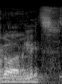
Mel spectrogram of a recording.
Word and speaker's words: Görlitz: Sono andati in Germania, nella piccola cittadina di, credo si dica, Görlitz. Gorlitz, scrive Minsk, si legge Gorlitz, dove hanno trovato un centro commerciale costruito in stile Art Nouveau.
